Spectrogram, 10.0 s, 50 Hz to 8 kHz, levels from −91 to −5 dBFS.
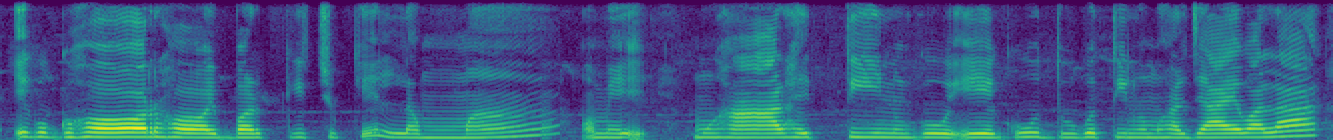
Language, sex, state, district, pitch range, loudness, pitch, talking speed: Bajjika, female, Bihar, Vaishali, 225-245 Hz, -19 LUFS, 230 Hz, 115 wpm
